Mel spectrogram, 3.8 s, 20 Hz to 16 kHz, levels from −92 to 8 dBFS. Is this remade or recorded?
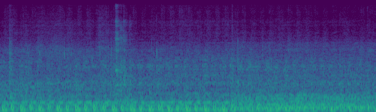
remade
